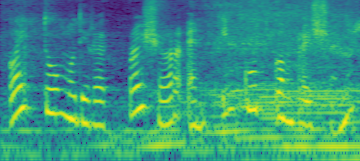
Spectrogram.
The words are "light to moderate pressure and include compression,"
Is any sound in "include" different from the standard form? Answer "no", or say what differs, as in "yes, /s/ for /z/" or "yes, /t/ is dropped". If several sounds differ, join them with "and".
yes, /l/ is dropped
